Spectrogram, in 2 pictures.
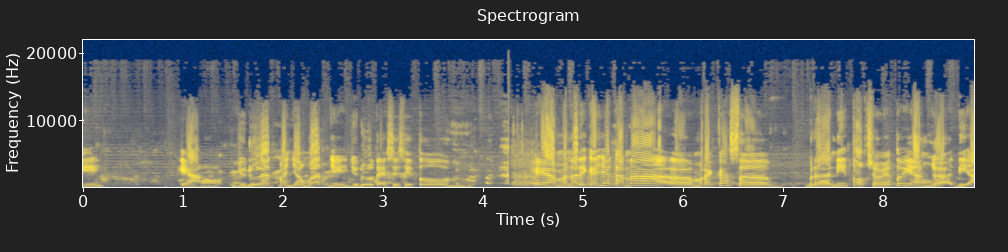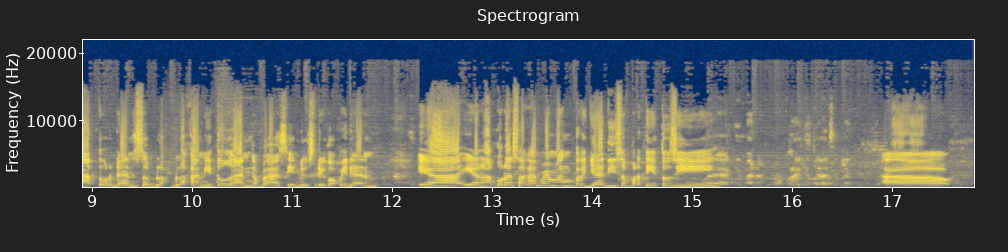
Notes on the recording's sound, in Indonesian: Live report Indonesia Coffee People 2020, 13-15 Februari 2020, Hallf Patiunus, Jakarta.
